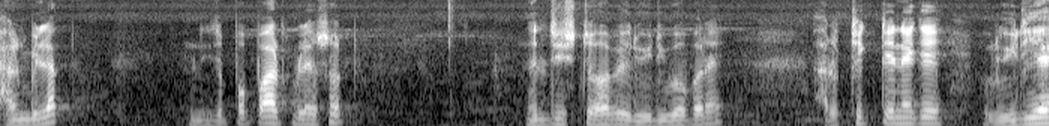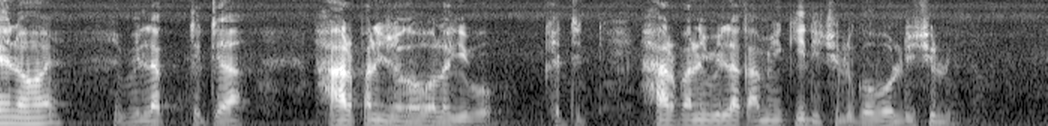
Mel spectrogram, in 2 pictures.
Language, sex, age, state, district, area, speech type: Assamese, male, 60+, Assam, Goalpara, urban, spontaneous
